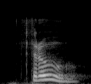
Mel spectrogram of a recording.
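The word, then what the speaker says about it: throw: 표현은 드로우 20 스로우 라고 발음 하시면 되겠고요 이때 th 는 번데기 발음 끝 그 품사는 동사 뜻은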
